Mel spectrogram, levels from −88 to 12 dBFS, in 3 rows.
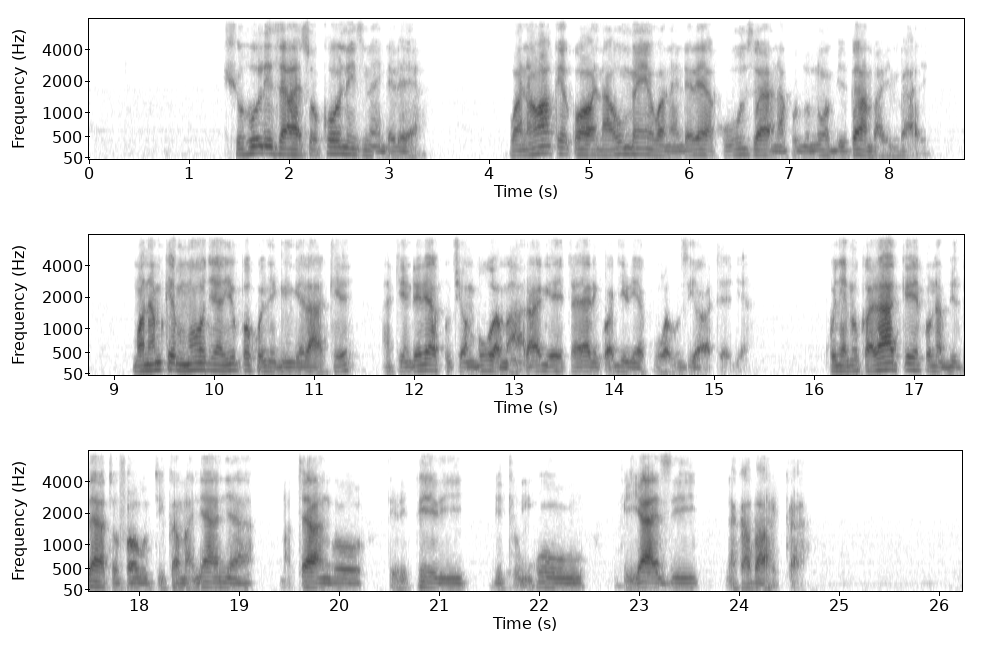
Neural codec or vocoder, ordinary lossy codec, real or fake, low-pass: codec, 24 kHz, 3 kbps, HILCodec; Opus, 16 kbps; fake; 7.2 kHz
